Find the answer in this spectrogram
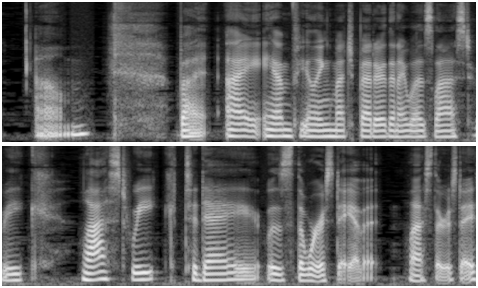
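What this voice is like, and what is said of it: Slightly nasal, congested voice. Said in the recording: “my voice is still not like 100%. As you can probably tell, I'm sure I'm still like, a little nasally.”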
